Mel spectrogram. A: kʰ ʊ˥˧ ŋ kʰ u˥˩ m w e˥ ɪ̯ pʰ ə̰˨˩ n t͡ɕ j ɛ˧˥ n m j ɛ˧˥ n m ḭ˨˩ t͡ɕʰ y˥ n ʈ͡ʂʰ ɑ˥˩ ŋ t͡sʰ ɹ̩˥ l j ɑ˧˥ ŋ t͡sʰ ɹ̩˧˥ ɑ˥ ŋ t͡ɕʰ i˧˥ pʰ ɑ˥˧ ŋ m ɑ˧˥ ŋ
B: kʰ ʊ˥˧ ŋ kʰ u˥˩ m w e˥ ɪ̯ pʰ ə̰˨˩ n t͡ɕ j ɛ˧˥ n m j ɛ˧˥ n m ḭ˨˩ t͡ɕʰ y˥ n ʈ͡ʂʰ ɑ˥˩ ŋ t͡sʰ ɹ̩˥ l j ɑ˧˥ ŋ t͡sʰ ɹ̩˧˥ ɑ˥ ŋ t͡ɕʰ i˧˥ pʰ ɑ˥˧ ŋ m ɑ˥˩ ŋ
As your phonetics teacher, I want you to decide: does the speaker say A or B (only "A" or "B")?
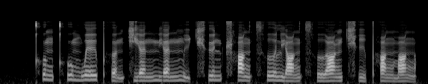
B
